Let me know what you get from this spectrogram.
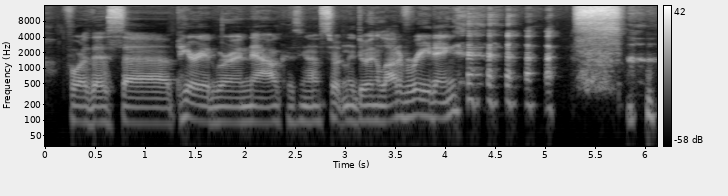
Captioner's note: laughs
